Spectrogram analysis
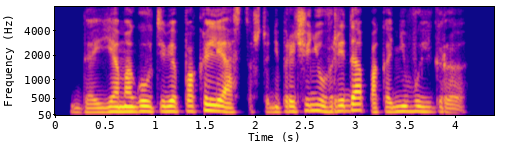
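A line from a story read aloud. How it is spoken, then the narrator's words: Growling. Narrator (Russian): прорычал Натаниэль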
